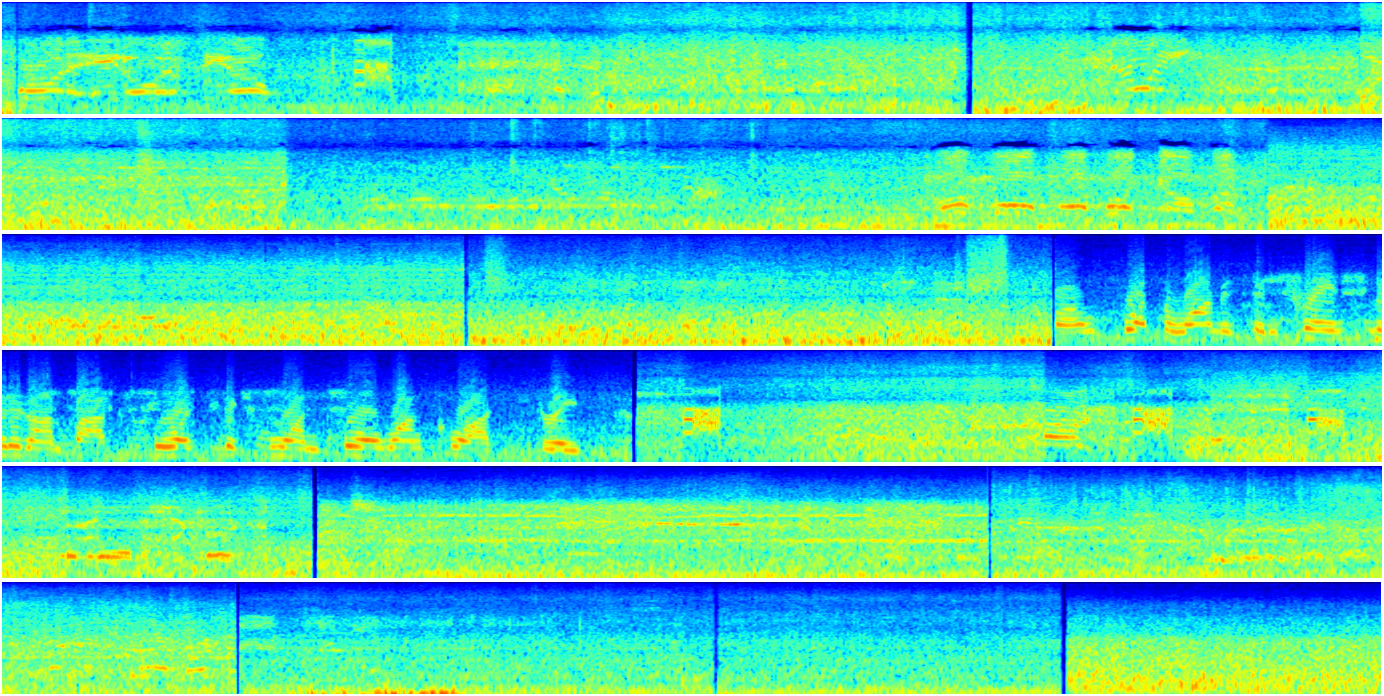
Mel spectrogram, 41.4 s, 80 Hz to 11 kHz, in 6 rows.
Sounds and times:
Fire: 0.0 - 41.3
Wind noise (microphone): 35.9 - 37.0.

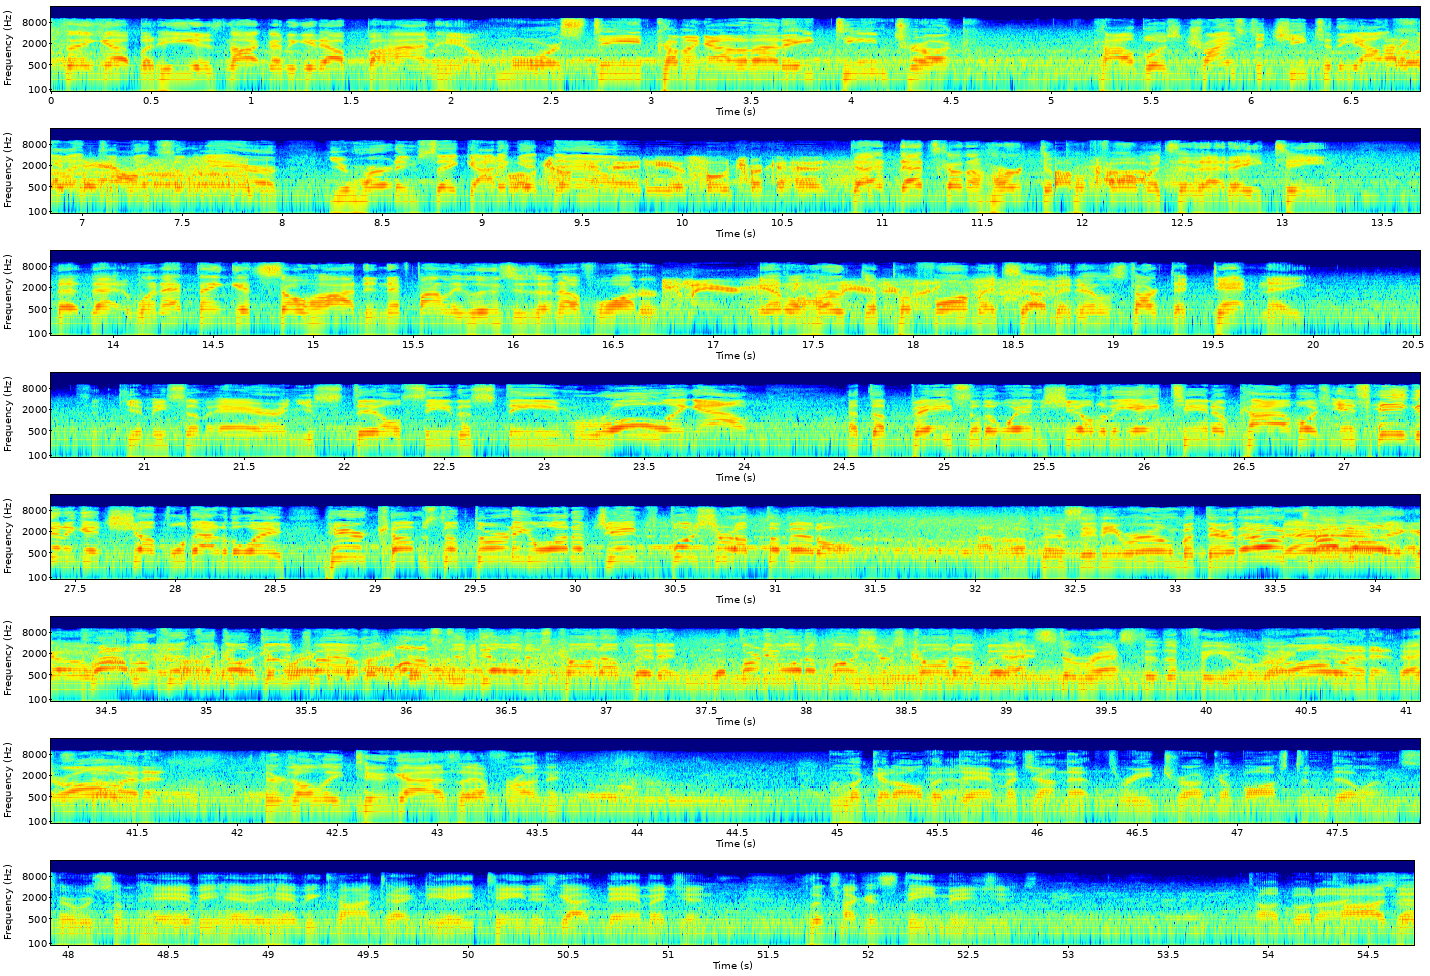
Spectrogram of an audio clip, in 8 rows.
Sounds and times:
Speech: 0.0 - 4.6, 5.2 - 20.0, 20.7 - 31.4, 32.0 - 43.6, 45.0 - 52.8, 53.9 - 54.7
Car: 0.0 - 54.7.

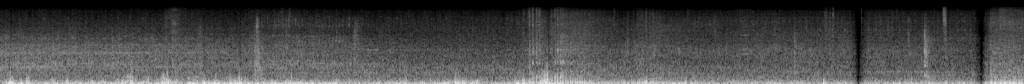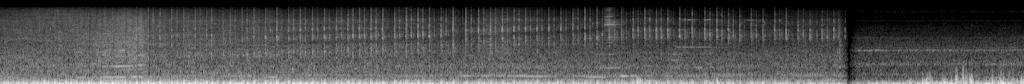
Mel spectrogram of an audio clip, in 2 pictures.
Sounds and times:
Wind noise (microphone): 0.0 - 8.6, 9.5 - 18.1, 18.8 - 20.4.

